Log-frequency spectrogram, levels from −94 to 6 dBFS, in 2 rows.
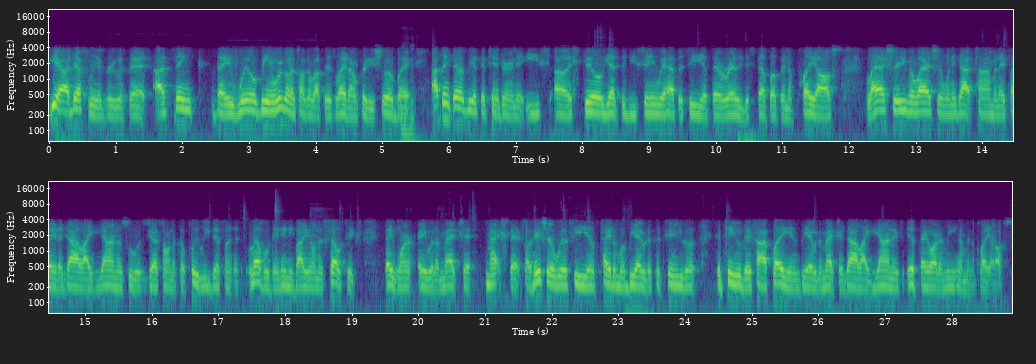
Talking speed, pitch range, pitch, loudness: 255 wpm, 100-110 Hz, 105 Hz, -19 LUFS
